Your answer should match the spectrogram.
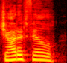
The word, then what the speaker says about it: Jadotville: I know I'm pronouncing it wrong. The Irish people would be like, it's Jadotville.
